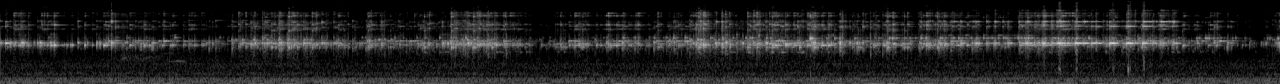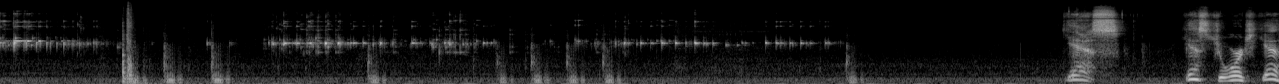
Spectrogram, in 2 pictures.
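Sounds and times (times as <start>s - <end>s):
sleigh bells jingling: 0.0s - 21.5s
sharp knocks: 13.8s - 15.2s, 16.4s - 19.2s, 21.0s - 21.5s
speech: 24.7s - 25.5s.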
